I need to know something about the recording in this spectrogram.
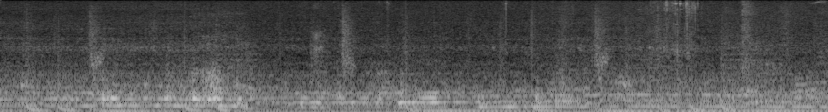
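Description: Small electric drift kart's motor buzzing steadily as it is driven under throttle.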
